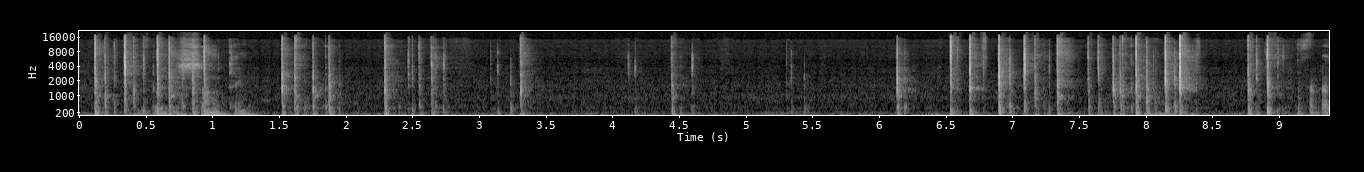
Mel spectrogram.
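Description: Someone types code on a computer keyboard in quick bursts of crisp key taps, pausing briefly in the middle before another flurry, close and fairly quiet, with speech at moments.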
